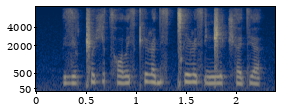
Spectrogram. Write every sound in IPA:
zʲ ə l ǁ ø ç ɐ t͡sʰ ɔ l œ sʲ kʰ i ɭ ɐ dʲ ə sʲ ǀʰ i ɭ ɐ sʲ ɾ ø ŋ͡ǁ i t͡ʃʰ ɛ tʲ a

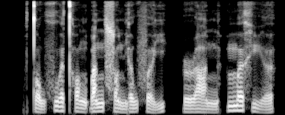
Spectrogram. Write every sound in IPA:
t̪ ɔ˨˩˨ w x u˧ ə̯ t̪ʰ ɔ˨˩ ŋ ɓ a˧ n s ɔ˨˩ n j ə˧ w f ə˨˩˦ j | ɹ a˨˩ n | m əː˧ x i˨˩˨ ə̯

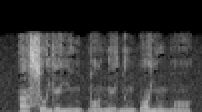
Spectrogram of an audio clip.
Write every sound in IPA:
a˨ s o˧ j e˧ j ĩ˨ ɡ͡b ɔ̃˨ n e˧ d ũ˧ ɡ͡b ɔ˦ j ũ˦˨ b ɔ̃˨

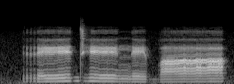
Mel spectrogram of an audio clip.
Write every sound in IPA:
r eː dʱ eː n e b aː

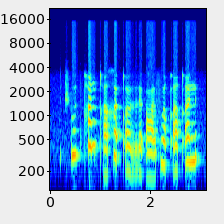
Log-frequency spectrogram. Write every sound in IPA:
t͡ʃʼ u˥ d qʰ ə˥ n qʰ ə˩˧ χ ə˥ ʔ qʼ u˧˩ r ə˧˩ ʔ ʕ ə˩˧ f u˥˧ qʼ ə˧˩ qʼ ɘ˥ n

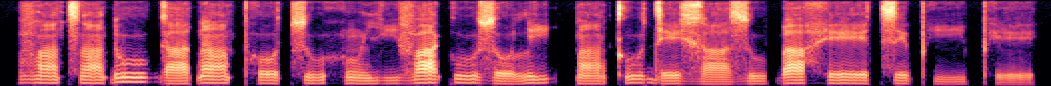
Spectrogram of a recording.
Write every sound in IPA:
v ã˨ t͡s ã˨ ɗ uː˦ ɡ a˨ ɗ ã˦ pʰ o˨ t͡s u˨ h ũ˨ j i˨ v a˦ k u˦˨ z o˨ l i˦ k͡p ã˨ kʼ u˦ d e˨ ɣ a˨ z u˨ ɓ a˦ h eː˦˨ t͡s ɪ˦ pʰ iː˨ pʰ e˨

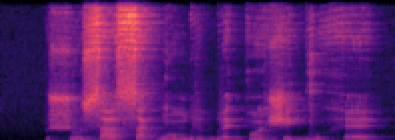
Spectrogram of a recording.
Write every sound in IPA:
ʃ u˧ s a˧ s a˦ ɡ͡b ɔ̃˦ b e˦ b ɛ˦ k ɔ̃˦˨ ʃ e˧ ɡ u˨ h ɛ˨

